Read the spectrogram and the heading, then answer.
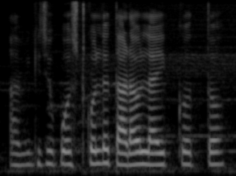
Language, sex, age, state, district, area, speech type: Bengali, female, 18-30, West Bengal, Birbhum, urban, spontaneous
